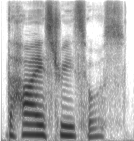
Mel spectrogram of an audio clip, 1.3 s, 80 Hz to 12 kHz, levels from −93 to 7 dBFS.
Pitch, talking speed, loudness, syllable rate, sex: 215 Hz, 135 wpm, -15 LUFS, 5.5 syllables/s, female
